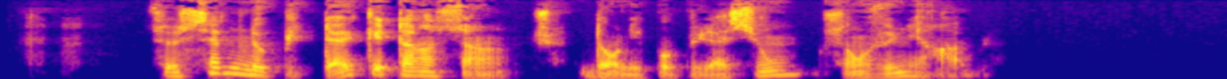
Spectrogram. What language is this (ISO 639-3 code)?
fra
